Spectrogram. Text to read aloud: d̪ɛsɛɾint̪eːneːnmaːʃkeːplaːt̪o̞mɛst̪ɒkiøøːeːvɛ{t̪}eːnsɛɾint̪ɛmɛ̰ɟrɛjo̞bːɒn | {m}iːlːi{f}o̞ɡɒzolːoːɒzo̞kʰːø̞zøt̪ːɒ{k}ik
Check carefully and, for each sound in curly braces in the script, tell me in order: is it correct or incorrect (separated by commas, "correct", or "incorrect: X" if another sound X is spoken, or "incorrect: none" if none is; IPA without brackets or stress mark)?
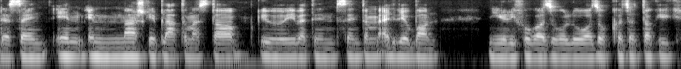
correct, incorrect: ɲ, correct, correct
